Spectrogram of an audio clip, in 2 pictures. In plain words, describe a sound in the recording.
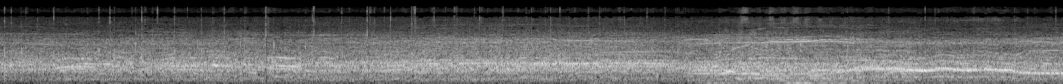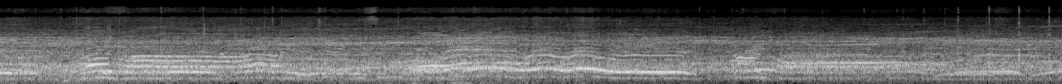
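A live band plays music through loudspeakers.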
